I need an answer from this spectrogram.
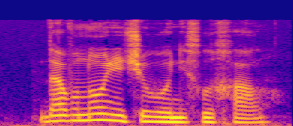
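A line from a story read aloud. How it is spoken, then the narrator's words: Curt, dry. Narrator (Russian): коротко и сухо ответил Пунцок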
